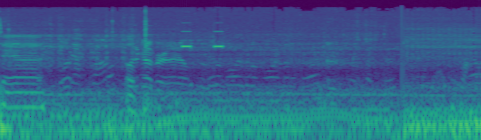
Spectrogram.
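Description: Snowmobile engines idling with a low, steady rumble. Two short high beeps sound about halfway through.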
